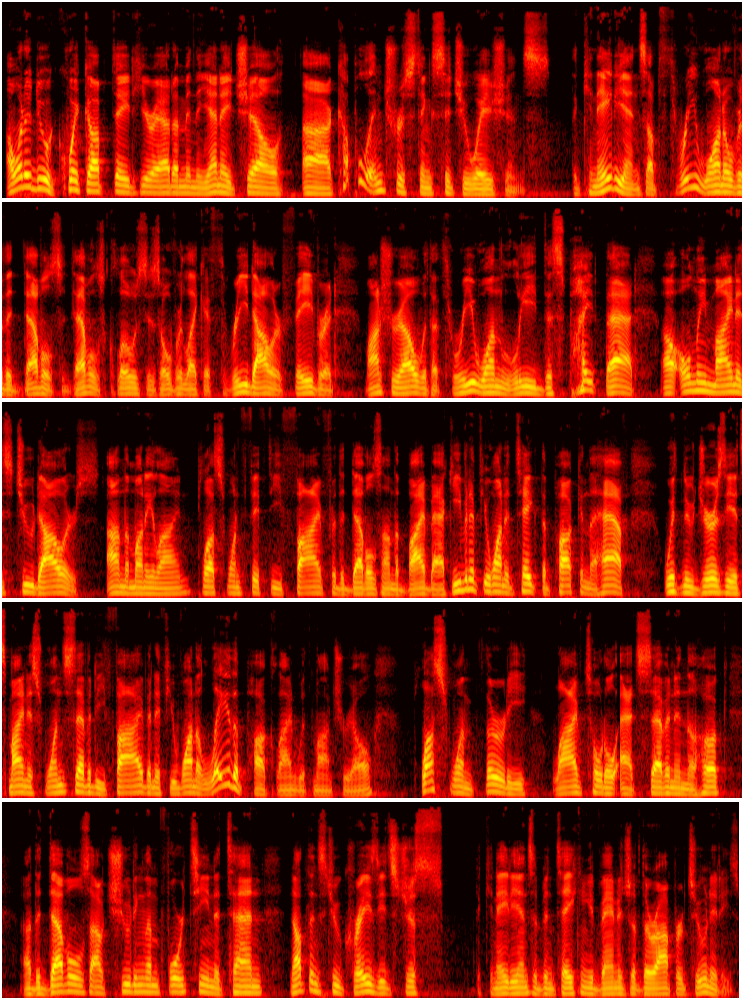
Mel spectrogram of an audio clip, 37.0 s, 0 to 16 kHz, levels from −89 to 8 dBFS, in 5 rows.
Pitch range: 100-125 Hz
